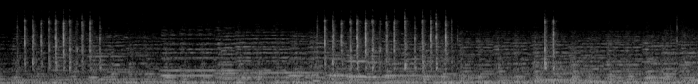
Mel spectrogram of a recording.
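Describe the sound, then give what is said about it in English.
Typing on a computer keyboard in three short flurries of quick, light key clicks, with pauses between them, over a steady background sound. “then types, "London Aquarium," and then "Hotel."”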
